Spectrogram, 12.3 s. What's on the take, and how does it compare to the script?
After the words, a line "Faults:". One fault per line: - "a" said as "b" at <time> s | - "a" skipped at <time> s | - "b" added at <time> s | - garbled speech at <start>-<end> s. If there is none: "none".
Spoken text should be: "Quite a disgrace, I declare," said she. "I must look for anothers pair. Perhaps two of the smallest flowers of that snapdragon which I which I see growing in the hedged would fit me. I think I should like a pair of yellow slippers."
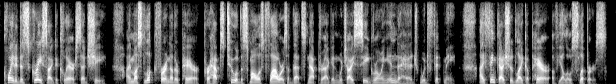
"Quite a disgrace, I declare," said she. "I must look for another pair. Perhaps two of the smallest flowers of that snapdragon which I see growing in the hedge would fit me. I think I should like a pair of yellow slippers."
Faults:
- "anothers" said as "another" at 3.3 s
- "which I" skipped at 7.1 s
- "hedged" said as "hedge" at 8.0 s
